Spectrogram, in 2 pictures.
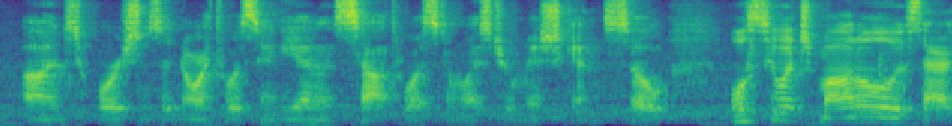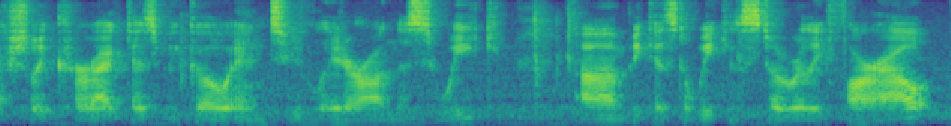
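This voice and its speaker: A man with a low, bright, forceful voice delivers an informal weather update. His mouth and gums are swollen, so he labors over longer words and restarts them. There is faint noise behind him. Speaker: weather forecaster.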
